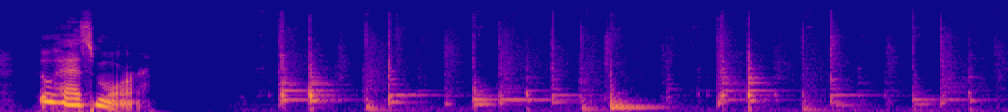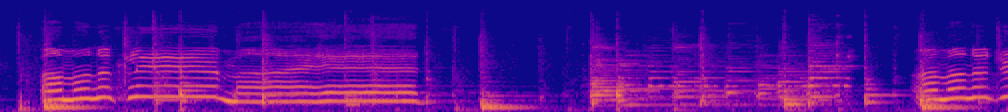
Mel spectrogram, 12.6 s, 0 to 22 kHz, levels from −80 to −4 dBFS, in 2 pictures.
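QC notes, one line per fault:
Nothing stood out on listening.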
